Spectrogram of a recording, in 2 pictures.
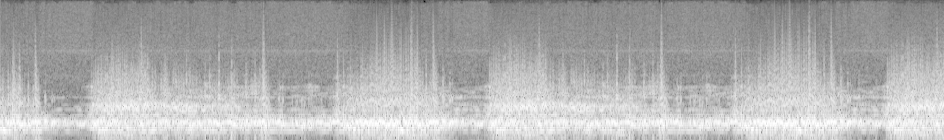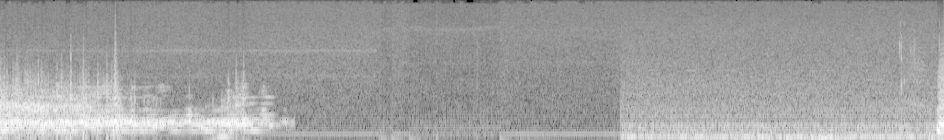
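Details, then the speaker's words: Moist, irregular, changing coarse bubbling crackles through both phases of breathing, mainly expiration, which can clear with coughing: subcrepitant (coarse) rales. "sus sensaciones palpator son excepcionales estos estertores son más húmedos irregulares y cambiantes que los crepitantes escucha atentamente"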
